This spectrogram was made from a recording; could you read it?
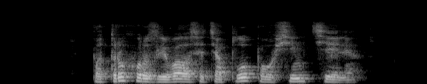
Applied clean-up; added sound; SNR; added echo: none; none; none; none.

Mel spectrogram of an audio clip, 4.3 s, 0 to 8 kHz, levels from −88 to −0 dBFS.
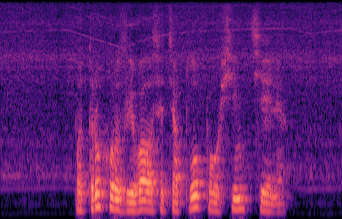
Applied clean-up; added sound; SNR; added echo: none; Sawing; 19 dB; none.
